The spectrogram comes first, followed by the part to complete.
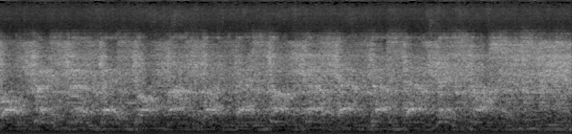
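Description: Industrial metal band playing live through a PA, with distorted electric guitar and drums running on continuously in a repeating riff. Recorded from among the audience on a camcorder, so it sounds dull and lacks treble.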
